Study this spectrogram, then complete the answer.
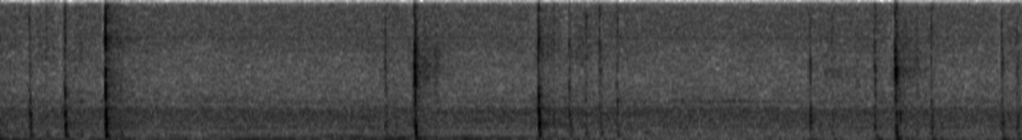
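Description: Close typing on a computer keyboard, sparse key clicks tapping out a short search phrase in an irregular rhythm over faint room hum.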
